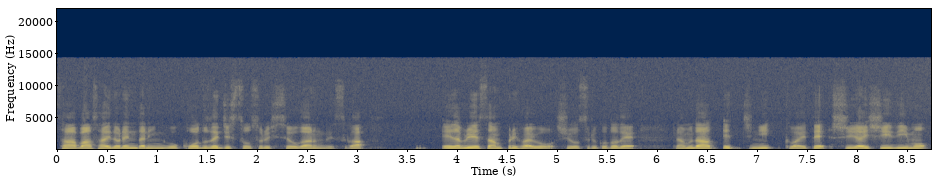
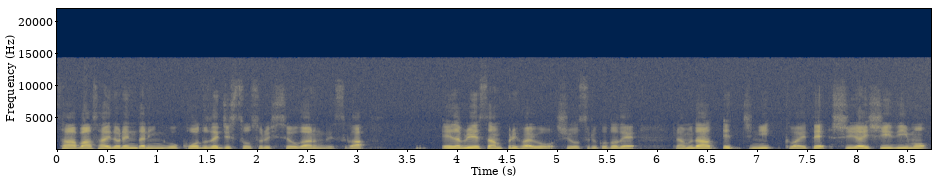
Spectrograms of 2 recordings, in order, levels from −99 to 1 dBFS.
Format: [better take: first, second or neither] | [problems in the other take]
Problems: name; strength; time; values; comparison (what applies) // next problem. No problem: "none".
neither | hiss; faint; throughout; 25 dB below the speech; the same in both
